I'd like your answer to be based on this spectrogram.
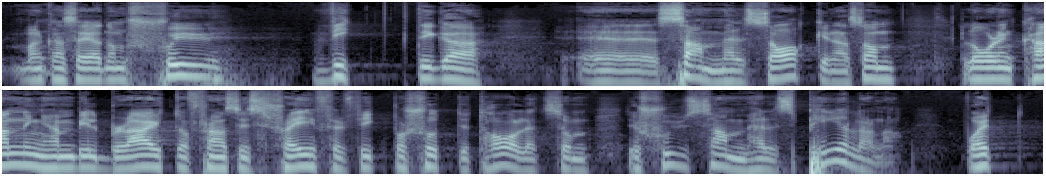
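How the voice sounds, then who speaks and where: A man preaches a sermon, telling a story and urging listeners to pray, his exhortations rising emphatic and higher in pitch. The recording carries the long reverb of a large hall.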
